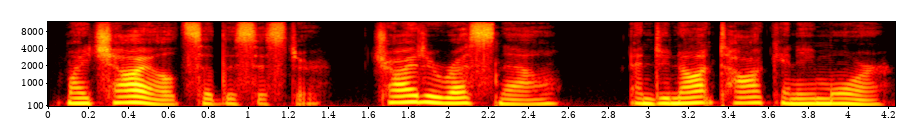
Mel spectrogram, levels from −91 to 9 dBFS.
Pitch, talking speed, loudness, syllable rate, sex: 200 Hz, 210 wpm, -18 LUFS, 4.8 syllables/s, female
